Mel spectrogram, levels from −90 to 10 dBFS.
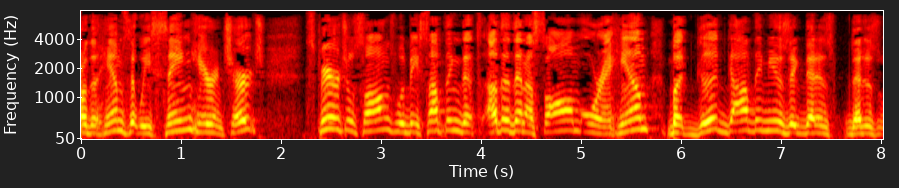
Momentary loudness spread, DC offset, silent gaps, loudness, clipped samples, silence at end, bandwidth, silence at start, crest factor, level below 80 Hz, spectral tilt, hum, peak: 4 LU; under 0.1%; none; -20 LUFS; under 0.1%; 0 s; 8 kHz; 0 s; 18 dB; -58 dBFS; -4.5 dB/octave; none; -4 dBFS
